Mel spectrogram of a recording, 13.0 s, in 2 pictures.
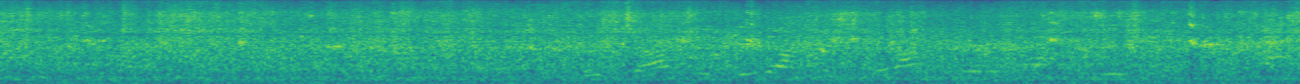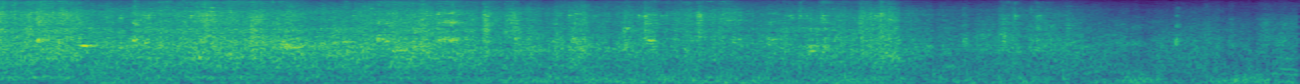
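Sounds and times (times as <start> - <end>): freight train wheels clattering: 0.0 - 13.0.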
